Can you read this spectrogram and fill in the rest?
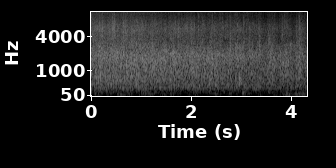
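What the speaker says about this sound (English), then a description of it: "Big round of applause for Dora." Big round of applause from the Royal Institution Christmas Lectures audience for a volunteer, loud, dense, sustained clapping throughout.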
